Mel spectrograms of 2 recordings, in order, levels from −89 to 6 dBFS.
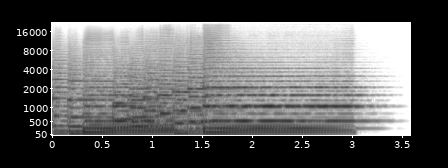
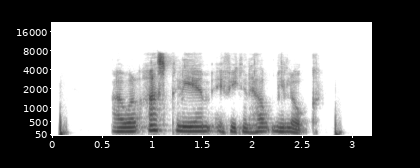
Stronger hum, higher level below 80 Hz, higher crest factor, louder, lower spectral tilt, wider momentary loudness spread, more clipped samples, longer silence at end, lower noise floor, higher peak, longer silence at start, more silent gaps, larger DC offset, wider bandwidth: neither; first, -30 dBFS vs -44 dBFS; about the same, 14 dB vs 18 dB; first, -14 LUFS vs -22 LUFS; about the same, -6 dB/octave vs -5 dB/octave; second, 4 LU vs 17 LU; neither; about the same, 0.35 s vs 0.3 s; second, -37 dBFS vs -48 dBFS; first, 0 dBFS vs -6 dBFS; about the same, 0 s vs 0.05 s; neither; neither; first, 19 kHz vs 7.8 kHz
